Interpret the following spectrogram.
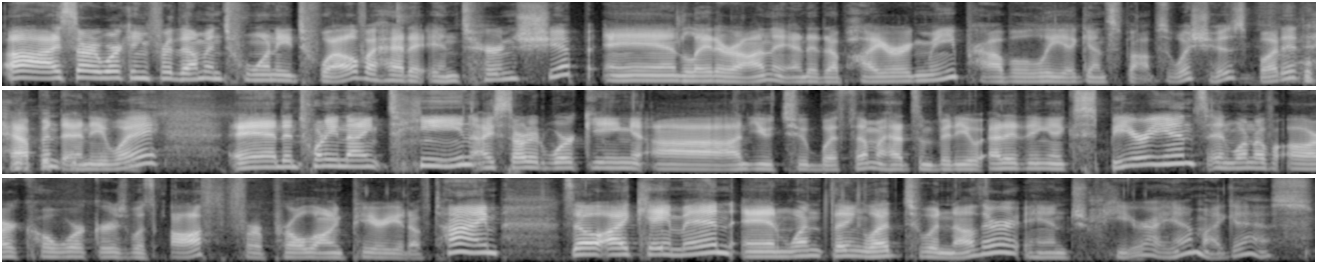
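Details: Adult man speaking; normal speech.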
